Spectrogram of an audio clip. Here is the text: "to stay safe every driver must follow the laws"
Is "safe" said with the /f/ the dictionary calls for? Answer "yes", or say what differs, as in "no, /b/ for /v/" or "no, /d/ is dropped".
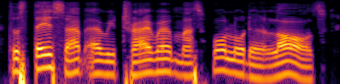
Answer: no, /p/ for /f/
